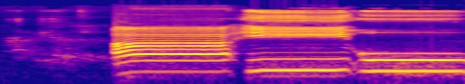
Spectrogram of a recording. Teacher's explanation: A i u tidak ada sekatan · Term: huruf mad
